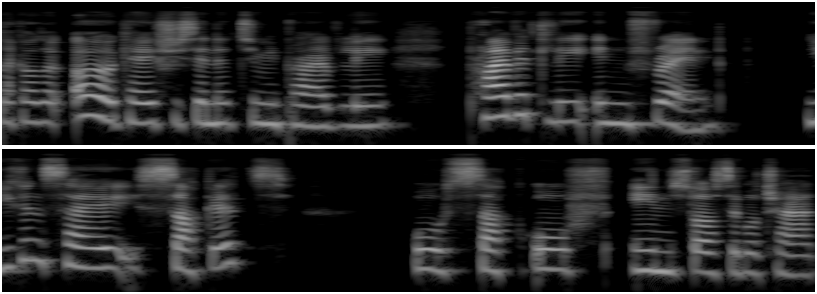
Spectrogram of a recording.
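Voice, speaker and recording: A woman with a South African accent speaks with ordinary pitch variation on a very clean recording with a silent background. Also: fairly high pitch for a woman, moderate pace. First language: Afrikaans. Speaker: podcast co-host. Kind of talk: casual chat.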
